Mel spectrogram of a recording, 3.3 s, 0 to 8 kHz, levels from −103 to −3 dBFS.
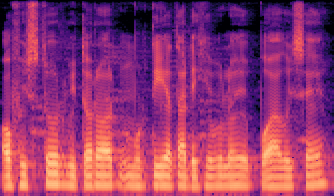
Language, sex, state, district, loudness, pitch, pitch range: Assamese, male, Assam, Kamrup Metropolitan, -20 LUFS, 110 Hz, 105-115 Hz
